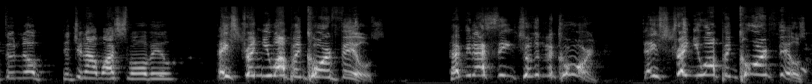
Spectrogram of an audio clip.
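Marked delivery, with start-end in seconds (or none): 2.1-8.1 alarmed rant. Real, not acted. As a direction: yell it like the corn scares you. Scared rant about cornfields.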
